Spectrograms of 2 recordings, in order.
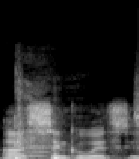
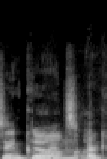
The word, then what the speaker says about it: Sienkiewicz: It's a matter of great dispute. Sienkiewicz is Sienkiewicz, the dumb American version.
